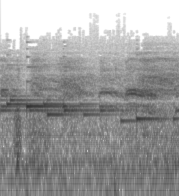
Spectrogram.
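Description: Film background music: a high melody of long held notes stepping from one pitch to the next.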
